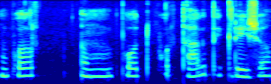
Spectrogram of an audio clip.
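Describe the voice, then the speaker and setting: A woman's fairly high, somewhat breathy voice with a dark, mellow tone at a very slow pace. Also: dry, close sound with no echo. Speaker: ASMR creator. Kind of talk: story reading in a quiet voice. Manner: soft, slow, whispery.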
